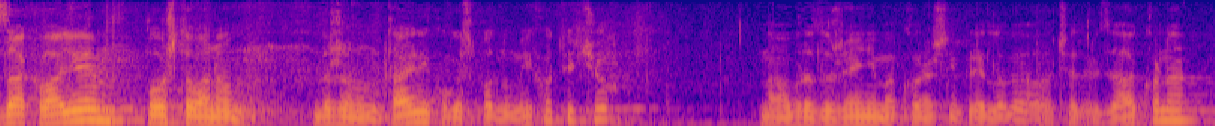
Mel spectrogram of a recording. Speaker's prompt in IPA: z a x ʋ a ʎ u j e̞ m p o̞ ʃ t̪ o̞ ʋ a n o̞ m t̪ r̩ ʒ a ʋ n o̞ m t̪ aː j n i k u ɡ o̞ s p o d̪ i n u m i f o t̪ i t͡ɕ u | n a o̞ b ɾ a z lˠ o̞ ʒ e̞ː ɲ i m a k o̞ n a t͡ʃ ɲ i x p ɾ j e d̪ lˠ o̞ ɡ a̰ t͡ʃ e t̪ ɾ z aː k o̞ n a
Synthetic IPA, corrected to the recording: z a x ʋ a ʎ u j e̞ m p o̞ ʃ t̪ o̞ ʋ a n o̞ m d̪ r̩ ʒ a ʋ n o̞ m t̪ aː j n i k u ɡ o̞ s p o d̪ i n u m i x o t̪ i t͡ɕ u | n a o̞ b ɾ a z lˠ o̞ ʒ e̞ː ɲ i m a k o̞ n a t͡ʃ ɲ i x p ɾ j e d̪ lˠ o̞ ɡ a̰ t͡ʃ e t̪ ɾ z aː k o̞ n a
